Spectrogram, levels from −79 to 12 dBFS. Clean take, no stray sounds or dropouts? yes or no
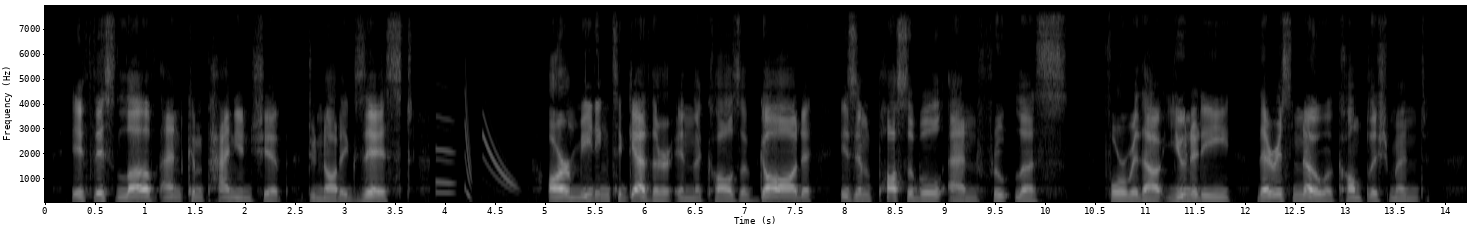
no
